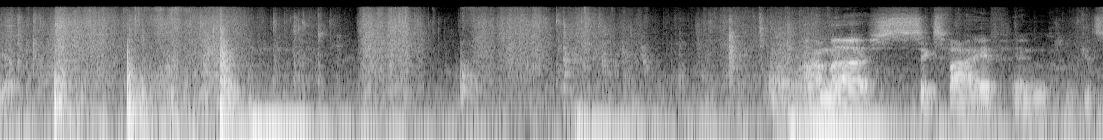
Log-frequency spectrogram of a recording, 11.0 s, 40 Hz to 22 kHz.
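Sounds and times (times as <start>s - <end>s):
plastic wrapping rustling: 0.0s - 8.4s.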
